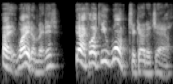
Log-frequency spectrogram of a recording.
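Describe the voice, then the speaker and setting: A woman playing a gruff, commanding police sergeant in a 1950s radio play, full of cop slang. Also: medium pitch, big pitch swings, fast talker. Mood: brisk, puzzled.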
